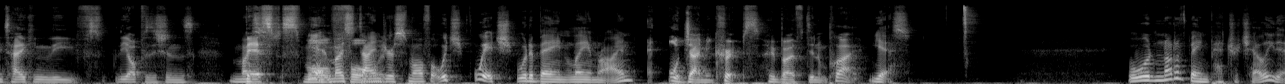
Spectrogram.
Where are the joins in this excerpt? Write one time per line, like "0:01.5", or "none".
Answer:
0:11.2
